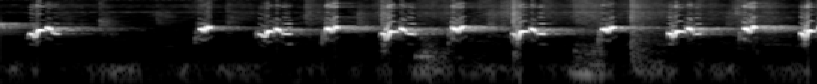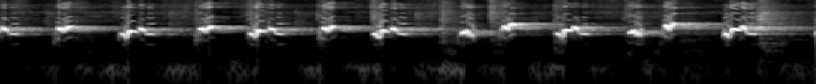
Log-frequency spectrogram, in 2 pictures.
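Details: Rapid, loud bulbul phrases in 'ropel' style from a yellow-vented bulbul, short bright notes tumbling close together at a quick steady pace after a short opening pause; soft low background hum.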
